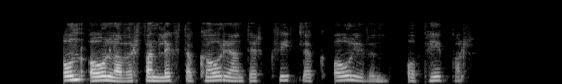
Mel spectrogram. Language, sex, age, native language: Icelandic, female, 40-49, Icelandic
